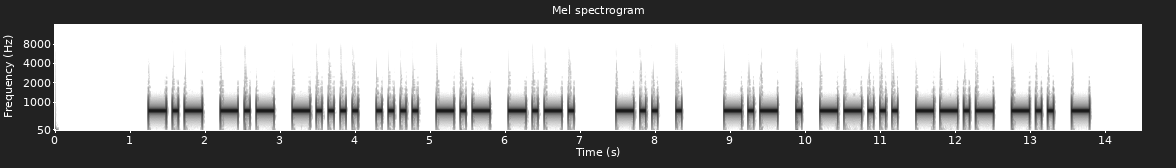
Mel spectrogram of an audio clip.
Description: Morse code, heard as a keyed tone, about 16 wpm, 700 Hz. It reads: KK6HKC DE KE7QDT
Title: USA Callsign DE Callsign - 6 Characters - 15wpm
